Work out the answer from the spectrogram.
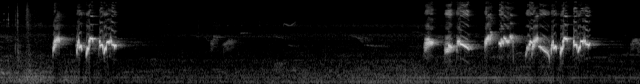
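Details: Red-whiskered bulbul singing as part of voice training: a brief phrase of warbled whistles, a three-second pause, then a longer bubbling run of bright, rising and falling notes.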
